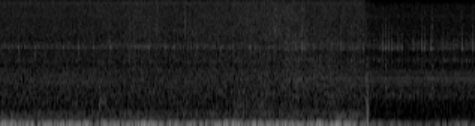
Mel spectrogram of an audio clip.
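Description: A piano plays a gentle melody.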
